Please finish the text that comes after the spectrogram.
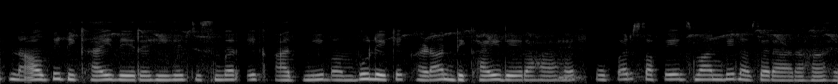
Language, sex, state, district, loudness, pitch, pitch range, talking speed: Hindi, female, Maharashtra, Nagpur, -34 LUFS, 215 Hz, 205-225 Hz, 170 wpm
